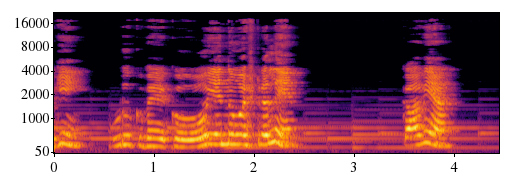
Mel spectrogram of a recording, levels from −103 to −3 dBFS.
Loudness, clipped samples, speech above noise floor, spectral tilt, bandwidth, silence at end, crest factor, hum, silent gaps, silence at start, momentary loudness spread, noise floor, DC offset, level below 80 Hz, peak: -18 LUFS; under 0.1%; 23 dB; -4 dB/octave; 18 kHz; 0.15 s; 16 dB; none; none; 0 s; 13 LU; -40 dBFS; under 0.1%; -68 dBFS; -2 dBFS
